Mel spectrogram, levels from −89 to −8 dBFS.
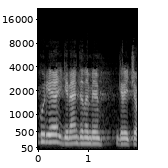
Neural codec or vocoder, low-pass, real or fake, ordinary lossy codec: vocoder, 44.1 kHz, 128 mel bands, Pupu-Vocoder; 10.8 kHz; fake; MP3, 48 kbps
